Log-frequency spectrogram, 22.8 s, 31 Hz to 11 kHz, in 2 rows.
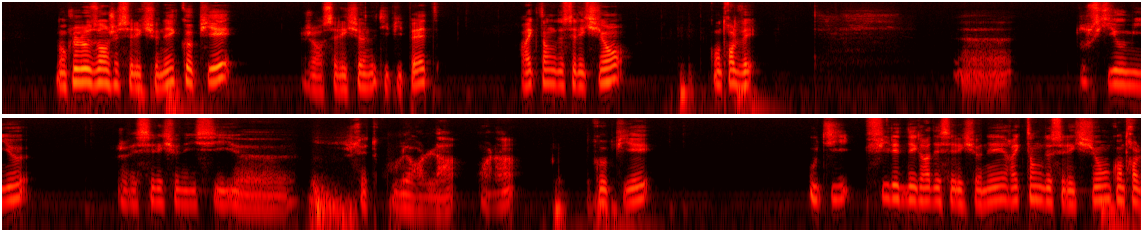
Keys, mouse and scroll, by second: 1.6 ctrl+c, 3.8 click, 4.6-6.3 drag, 7.4 ctrl+v, 10.9 click, 12.2 click, 13.2 click, 15.7 click, 17.3 ctrl+c, 18.0 click, 21.0-22.5 drag, 22.5 ctrl+v.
